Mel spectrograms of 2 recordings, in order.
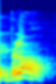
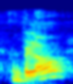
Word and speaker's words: blanc: personne du singulier et nous avons l'adjectif qui se termine par le C qui ne se prononce pas.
